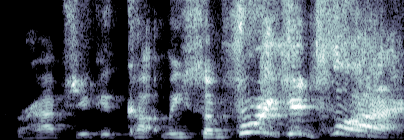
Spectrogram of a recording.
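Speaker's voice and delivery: high, panicked voice with wildly swinging pitch. Imitating an actor for the others: Nicolas Cage freaking out. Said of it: "freaking out".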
